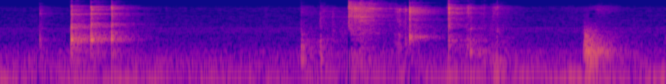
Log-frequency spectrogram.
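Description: A spoon stirs cut fruit and sugar for a fruit salad in a bowl, with a few sharp clinks and scrapes against the sides coming in short bursts between quiet pauses.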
